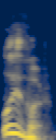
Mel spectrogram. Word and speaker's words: Uygur: Uygur is actually not Uygur. I say Uygur to make it easier. It's Uygur. But if you're an American trying to pronounce Uygur, we're gonna be here for 20 minutes, okay?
